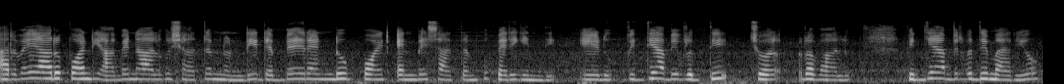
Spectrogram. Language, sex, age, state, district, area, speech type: Telugu, female, 18-30, Telangana, Kamareddy, urban, spontaneous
